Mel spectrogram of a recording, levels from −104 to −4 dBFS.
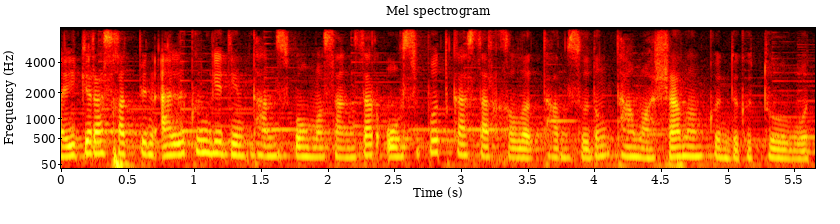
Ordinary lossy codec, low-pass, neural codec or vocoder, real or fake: none; none; none; real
